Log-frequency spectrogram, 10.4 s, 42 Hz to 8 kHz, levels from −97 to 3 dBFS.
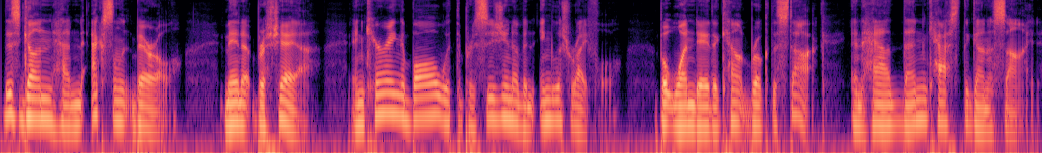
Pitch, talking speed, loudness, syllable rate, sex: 115 Hz, 200 wpm, -21 LUFS, 5.4 syllables/s, male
